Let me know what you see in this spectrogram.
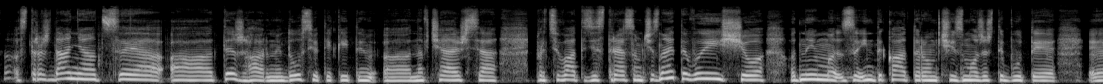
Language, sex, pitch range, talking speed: Ukrainian, female, 180-205 Hz, 130 wpm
